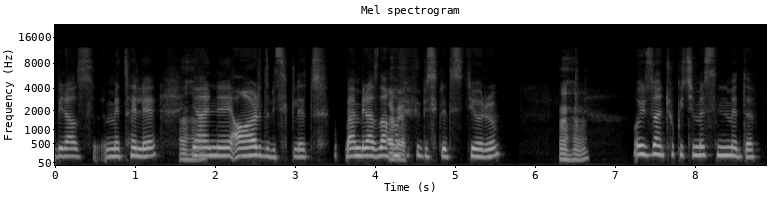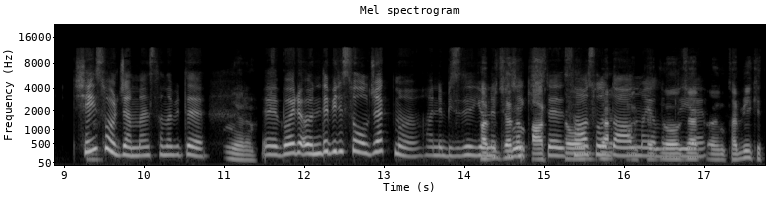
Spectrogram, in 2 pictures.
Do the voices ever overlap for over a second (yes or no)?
yes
